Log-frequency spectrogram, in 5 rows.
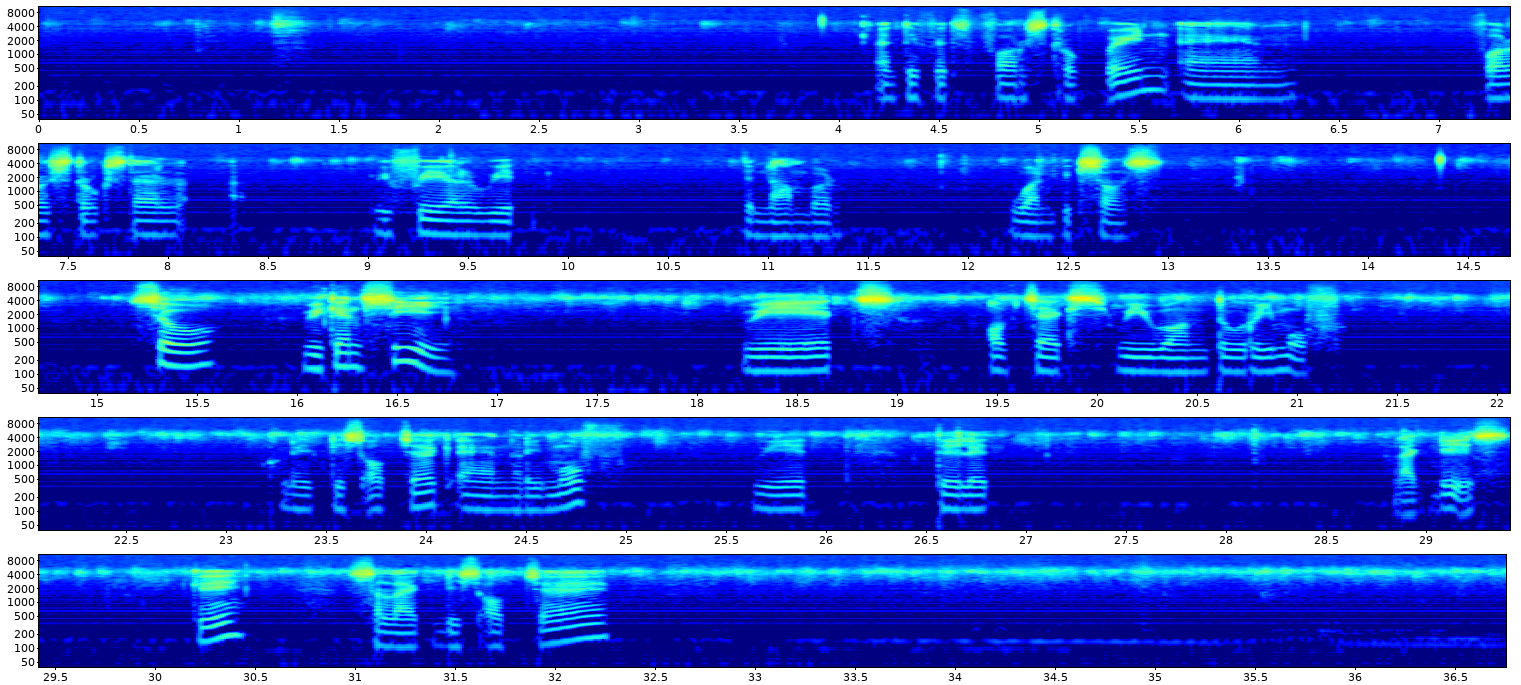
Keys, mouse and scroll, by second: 1.1 middle click, 2.9 click, 3.4 middle click, 4.3 click, 5.1 click, 5.8 click, 6.6 click, 11.8 1, 12.3 Return, 17.8 click, 21.6 click, 23.0-24.2 drag, 28.1 Delete, 29.3-29.8 scroll down 1, 29.8 ctrl+scroll up 1, 30.2 ctrl+click, 30.3-30.6 ctrl+scroll down 1, 30.6 ctrl+scroll up 2, 31.2 ctrl+click, 32.1 shift+click, 32.9 shift+click, 33.5 click, 34.6 ctrl+z, 35.4-36.4 ctrl+drag.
